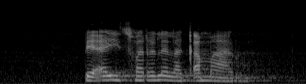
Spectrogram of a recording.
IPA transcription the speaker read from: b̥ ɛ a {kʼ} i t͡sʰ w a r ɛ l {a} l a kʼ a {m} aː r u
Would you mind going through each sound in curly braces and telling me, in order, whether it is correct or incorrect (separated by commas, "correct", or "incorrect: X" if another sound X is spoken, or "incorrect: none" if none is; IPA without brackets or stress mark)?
incorrect: none, incorrect: ɛ, correct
